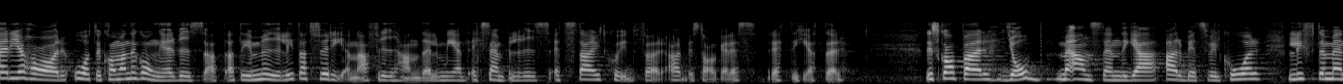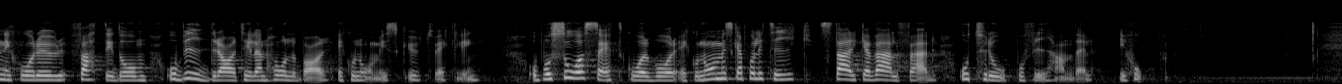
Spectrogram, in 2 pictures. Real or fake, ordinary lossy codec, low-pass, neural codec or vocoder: real; none; 7.2 kHz; none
